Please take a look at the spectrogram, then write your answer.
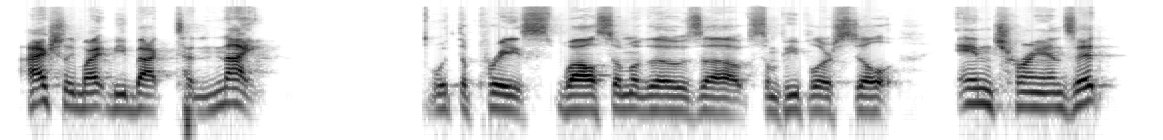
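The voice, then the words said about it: Strained, worn-out voice. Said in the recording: “my voice is about to go”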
